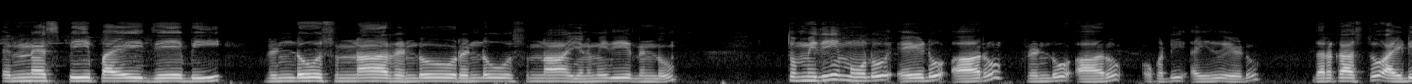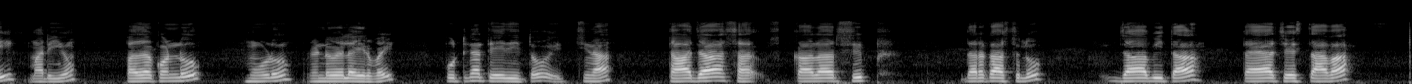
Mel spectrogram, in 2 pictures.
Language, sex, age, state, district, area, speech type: Telugu, male, 18-30, Andhra Pradesh, Srikakulam, urban, read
